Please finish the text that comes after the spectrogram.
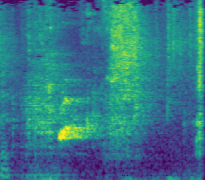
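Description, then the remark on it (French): A dog, made to bark by its owner, gives a short, high-pitched bark or yelp, with a faint voice murmuring in the background. “je l'ai fait aboyer comme ça.”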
